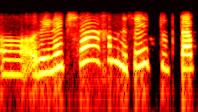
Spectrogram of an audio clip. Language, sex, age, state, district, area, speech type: Bodo, female, 18-30, Assam, Udalguri, urban, conversation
